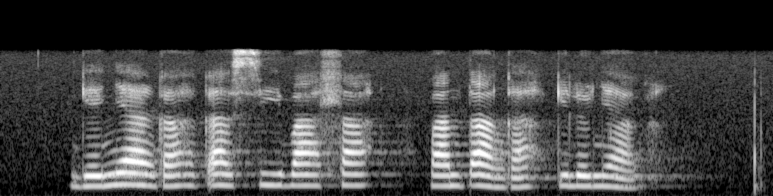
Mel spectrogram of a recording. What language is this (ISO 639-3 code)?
nbl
